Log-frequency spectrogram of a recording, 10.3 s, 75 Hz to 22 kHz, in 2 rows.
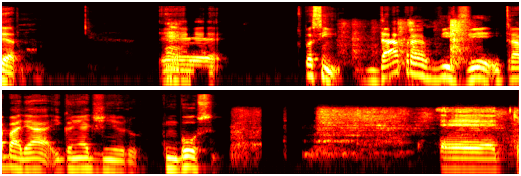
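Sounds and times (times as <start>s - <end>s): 
speech: 0.0s - 0.3s, 1.6s - 2.3s, 3.0s - 7.7s, 9.6s - 10.3s
toilet flushing: 7.5s - 10.3s.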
